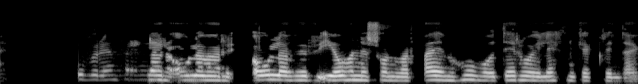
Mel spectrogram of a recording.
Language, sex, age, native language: Icelandic, female, 30-39, Icelandic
